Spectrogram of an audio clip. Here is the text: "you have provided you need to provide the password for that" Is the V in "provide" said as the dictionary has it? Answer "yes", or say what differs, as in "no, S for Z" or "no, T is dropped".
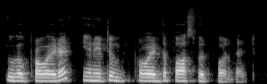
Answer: yes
